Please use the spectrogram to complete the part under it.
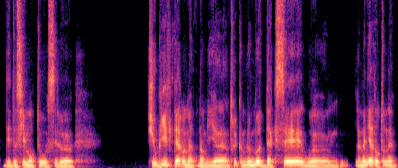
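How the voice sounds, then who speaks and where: A man from Belgium, a guest philosopher, thinking aloud in a measured, hesitant way during an academic discussion. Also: fairly low pitch, steady tone, mellow.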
